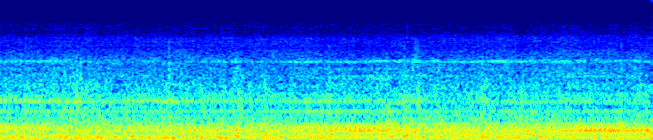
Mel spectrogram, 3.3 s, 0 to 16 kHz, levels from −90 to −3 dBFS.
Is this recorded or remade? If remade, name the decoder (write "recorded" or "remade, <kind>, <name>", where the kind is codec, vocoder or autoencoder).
recorded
